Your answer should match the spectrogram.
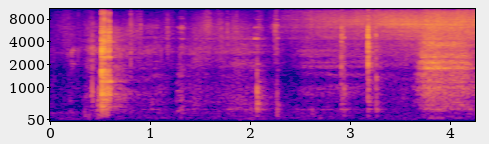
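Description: A sharp knock about half a second in and a few light clicks, then near the end a hot horseshoe held against the trimmed hoof starts to sizzle with a steady hiss as it burns into the horn during hot fitting.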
